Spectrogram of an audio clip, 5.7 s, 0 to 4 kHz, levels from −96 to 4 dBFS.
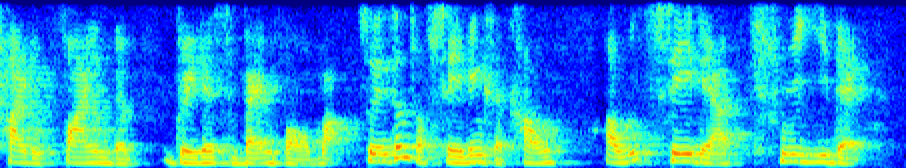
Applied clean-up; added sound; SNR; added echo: neural mask model Resemble Enhance denoiser.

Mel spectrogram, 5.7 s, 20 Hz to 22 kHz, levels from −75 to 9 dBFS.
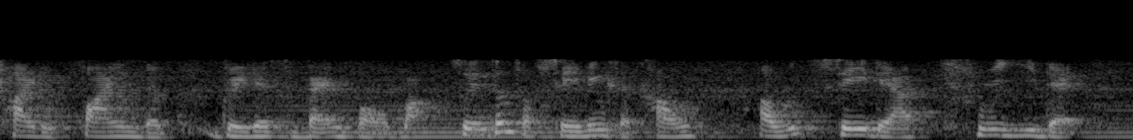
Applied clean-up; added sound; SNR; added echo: none; Train + Bowed string instrument; 14 dB; none.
